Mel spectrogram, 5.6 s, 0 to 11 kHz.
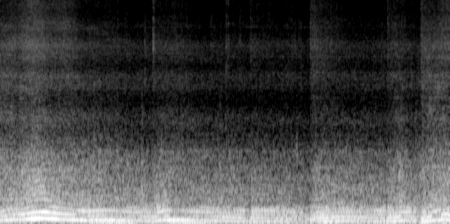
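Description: Turbocharged Volvo B23 four-cylinder engine of a 1980 Volvo 242, heard from inside the cabin while the car is driven hard through an autocross course, its revs rising and falling repeatedly.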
